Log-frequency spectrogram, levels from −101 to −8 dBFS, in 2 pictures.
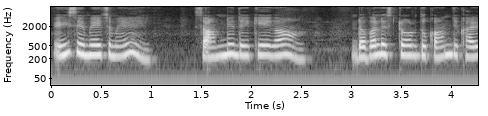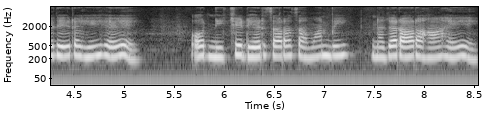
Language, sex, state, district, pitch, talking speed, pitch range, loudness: Hindi, female, Rajasthan, Jaipur, 245 Hz, 155 wpm, 230-260 Hz, -20 LUFS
